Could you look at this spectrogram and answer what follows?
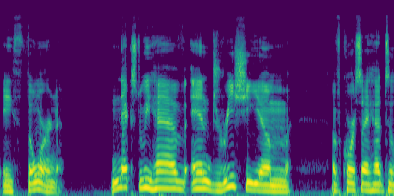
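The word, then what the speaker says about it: androecium: Next we have andricium. Of course, I had to look at the pronunciation to figure out how it was pronounced.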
